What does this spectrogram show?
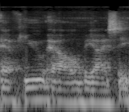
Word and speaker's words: fulvic: That's spelled F-U-L-V-I-C, fulvic.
